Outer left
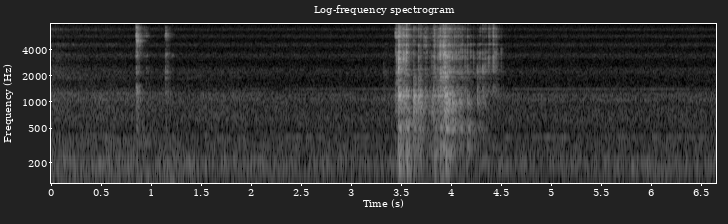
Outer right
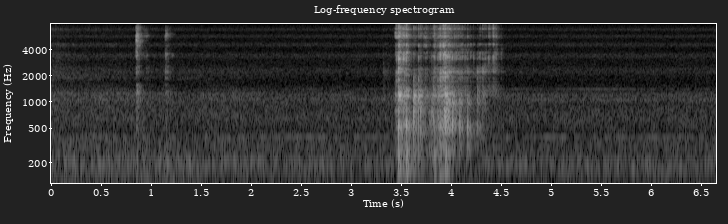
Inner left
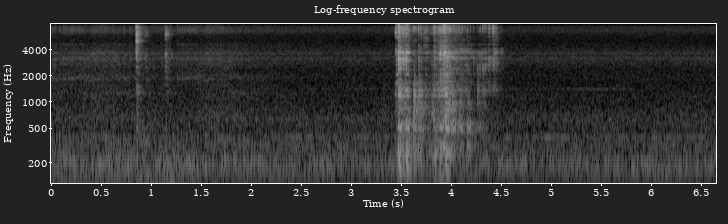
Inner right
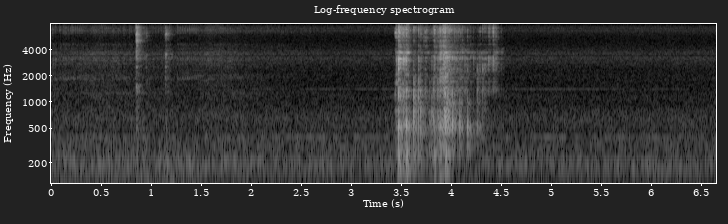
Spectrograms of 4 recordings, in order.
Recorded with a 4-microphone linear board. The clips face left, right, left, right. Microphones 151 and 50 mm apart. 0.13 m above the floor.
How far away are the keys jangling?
About 1.5 m.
